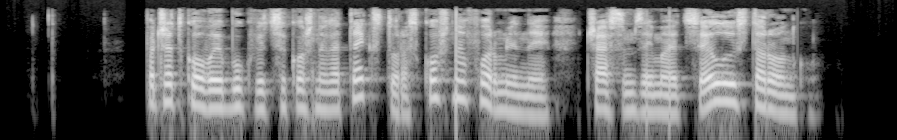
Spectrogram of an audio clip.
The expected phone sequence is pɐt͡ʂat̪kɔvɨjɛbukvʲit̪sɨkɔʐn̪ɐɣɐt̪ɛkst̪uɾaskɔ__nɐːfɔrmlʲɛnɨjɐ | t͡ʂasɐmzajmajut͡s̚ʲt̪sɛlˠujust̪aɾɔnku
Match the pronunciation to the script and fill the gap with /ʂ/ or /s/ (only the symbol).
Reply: ʂ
